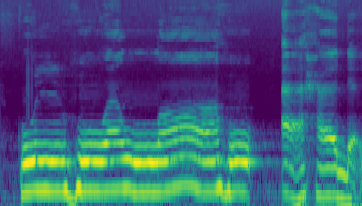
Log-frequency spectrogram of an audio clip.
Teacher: Makanya harus jelas. Hamzah itu dia memiliki sifat jahar. Terputusnya suara ya, terputusnya suara dan angin ya.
